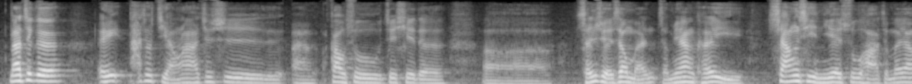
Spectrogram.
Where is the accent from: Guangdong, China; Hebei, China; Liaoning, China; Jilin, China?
Guangdong, China; 那个时候呢，我们都是广东人了，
